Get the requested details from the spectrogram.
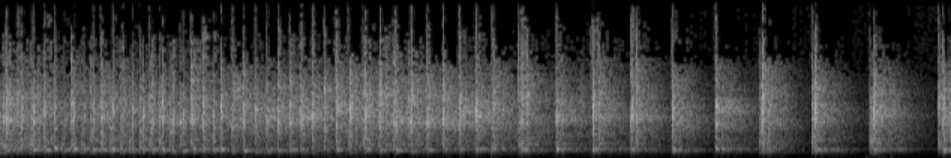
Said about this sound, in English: spin that wheel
